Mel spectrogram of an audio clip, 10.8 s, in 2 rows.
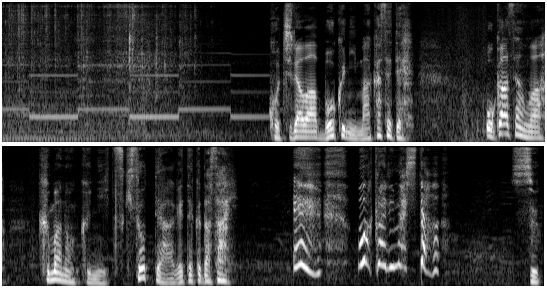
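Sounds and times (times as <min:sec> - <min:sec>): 
ambulance siren arriving: 0:00.0 - 0:03.0
speech: 0:02.7 - 0:08.8, 0:09.5 - 0:10.0, 0:10.6 - 0:10.8.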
